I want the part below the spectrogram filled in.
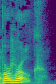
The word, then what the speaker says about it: Baroque: And you say Baroque. – Baroque. – B-O-R? – B-A-R-O-Q-U-E.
